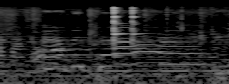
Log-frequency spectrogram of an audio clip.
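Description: Two stemmed wine glasses clinked together, two quick strikes about a second in, followed by a clear ringing tone that holds for most of a second. Faint background music underneath.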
